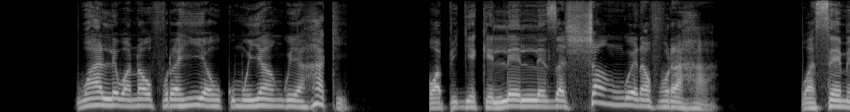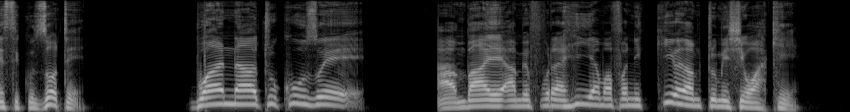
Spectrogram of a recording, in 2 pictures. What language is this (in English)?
Swahili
